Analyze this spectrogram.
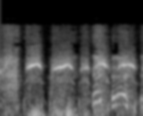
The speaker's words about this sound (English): Shut up, …. Stop whistling in my ear.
